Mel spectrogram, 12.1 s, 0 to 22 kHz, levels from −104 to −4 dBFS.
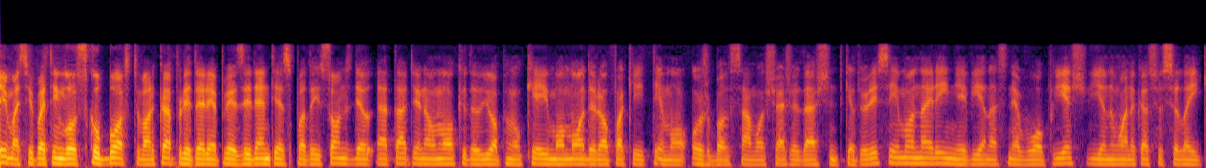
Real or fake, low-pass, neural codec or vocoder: fake; 7.2 kHz; codec, 16 kHz, 1.1 kbps, Voila-Tokenizer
